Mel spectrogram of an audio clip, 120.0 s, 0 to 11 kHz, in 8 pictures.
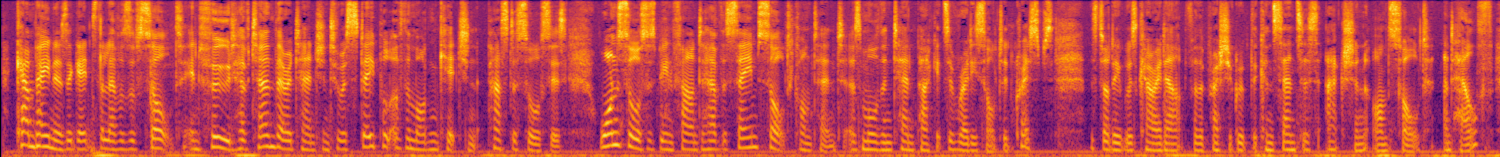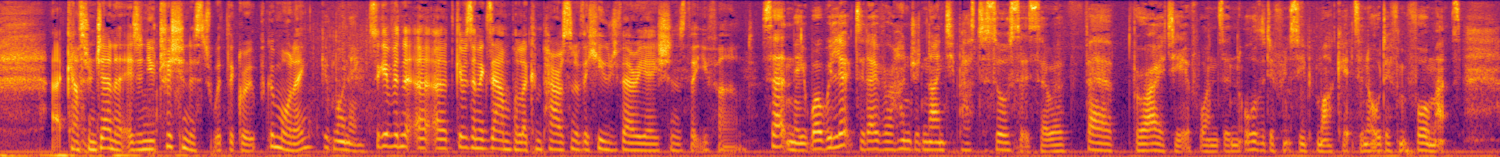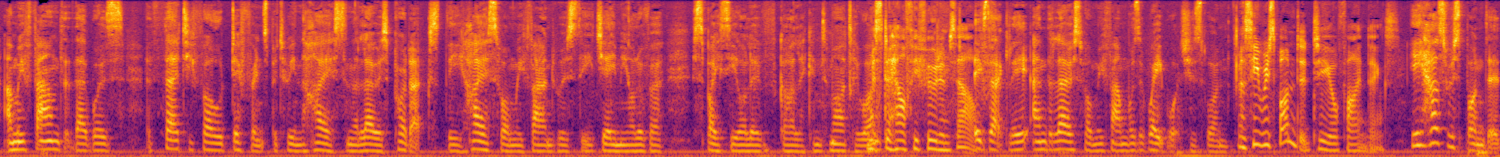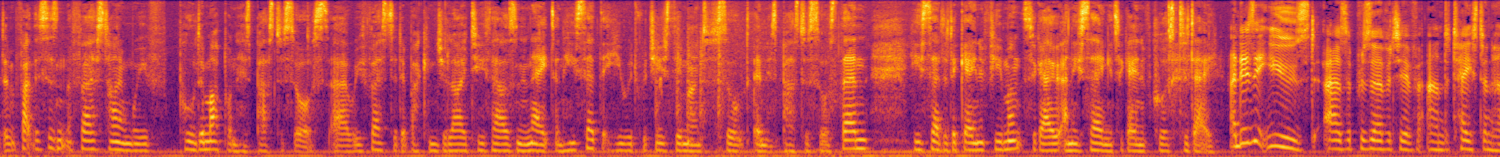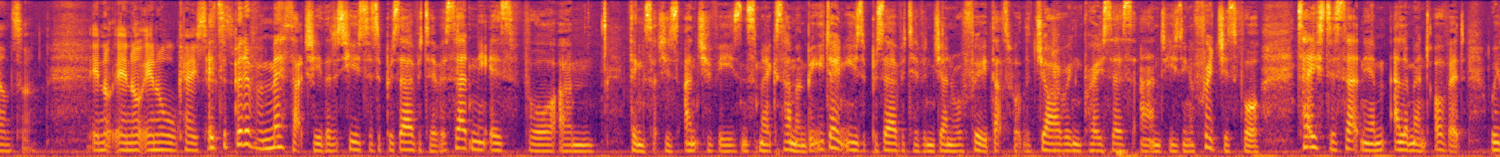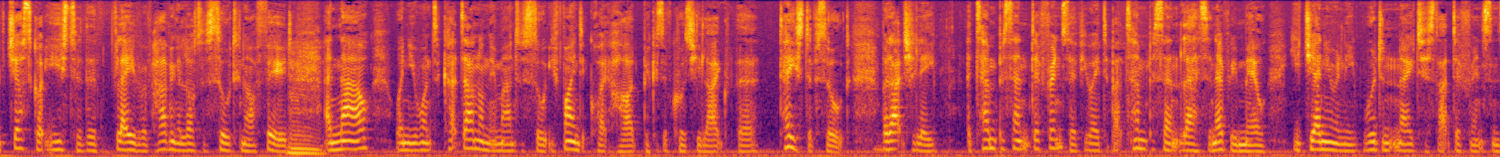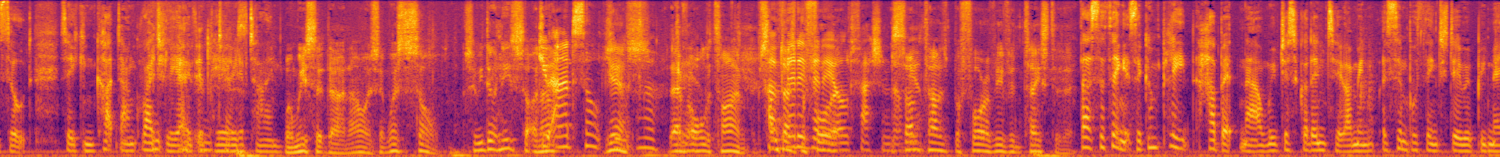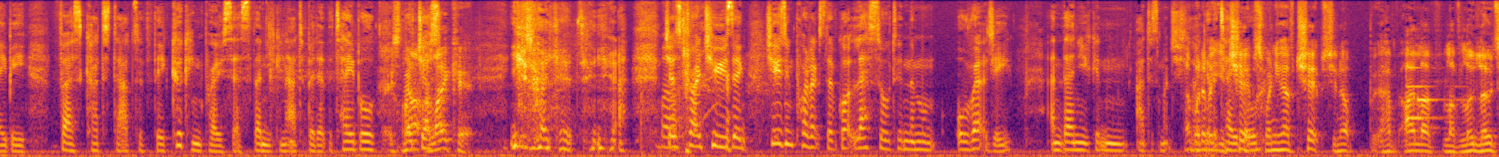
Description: interview on BBC's 5 Live [MP3 4.96 MB]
